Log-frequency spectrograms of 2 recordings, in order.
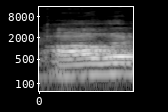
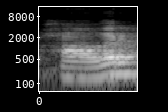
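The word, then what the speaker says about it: hour: आ रही है ना, आवर की आ रही है, हावर की नहीं आ रही, एच इसमें साइलेंट है।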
